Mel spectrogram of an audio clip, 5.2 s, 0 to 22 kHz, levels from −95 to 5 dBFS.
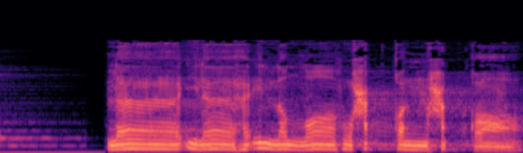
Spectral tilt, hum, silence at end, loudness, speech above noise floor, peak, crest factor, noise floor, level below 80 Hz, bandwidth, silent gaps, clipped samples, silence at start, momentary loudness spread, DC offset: -7.5 dB/octave; none; 0 s; -21 LUFS; 37 dB; -2 dBFS; 18 dB; -58 dBFS; -58 dBFS; 7.6 kHz; none; under 0.1%; 0 s; 5 LU; under 0.1%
